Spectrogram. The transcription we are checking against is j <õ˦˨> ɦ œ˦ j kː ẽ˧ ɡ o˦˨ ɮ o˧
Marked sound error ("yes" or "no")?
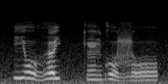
yes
